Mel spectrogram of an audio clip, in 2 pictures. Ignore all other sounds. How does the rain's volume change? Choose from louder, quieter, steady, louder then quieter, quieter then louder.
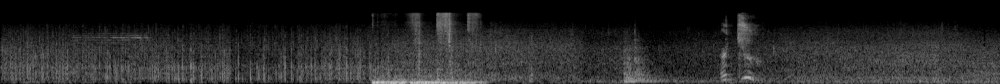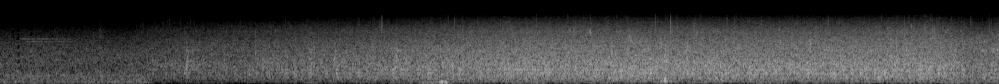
louder.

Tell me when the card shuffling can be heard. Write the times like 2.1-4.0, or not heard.
3.7-4.9.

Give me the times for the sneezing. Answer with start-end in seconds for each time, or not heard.
7.2-7.7.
